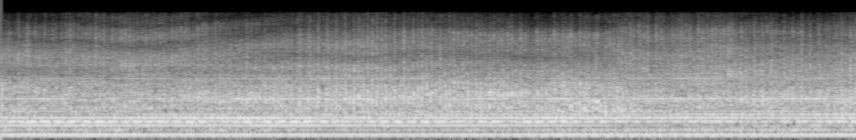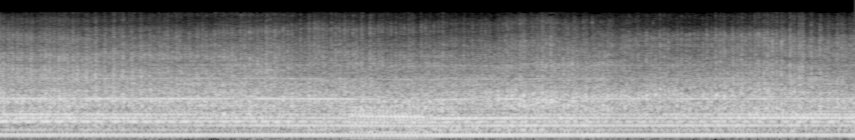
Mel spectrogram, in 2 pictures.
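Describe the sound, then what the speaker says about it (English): A loud leaf blower runs steadily in a garden during a fall cleanup, blowing trimmed leaves off the beds. Its engine drones nearby without a break, with a steady low hum and a slight dip in pitch near the end. "Blowing all the leaves and such off of the garden that we had previously trimmed."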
